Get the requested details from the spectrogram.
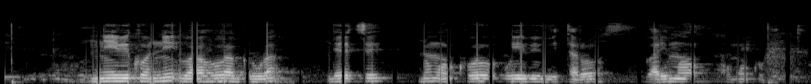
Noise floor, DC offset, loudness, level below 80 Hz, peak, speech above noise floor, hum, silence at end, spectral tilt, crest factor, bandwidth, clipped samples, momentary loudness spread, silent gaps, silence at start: -40 dBFS; under 0.1%; -21 LUFS; -52 dBFS; -4 dBFS; 20 dB; none; 0.1 s; -6.5 dB/octave; 18 dB; 7.4 kHz; under 0.1%; 22 LU; none; 0.05 s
